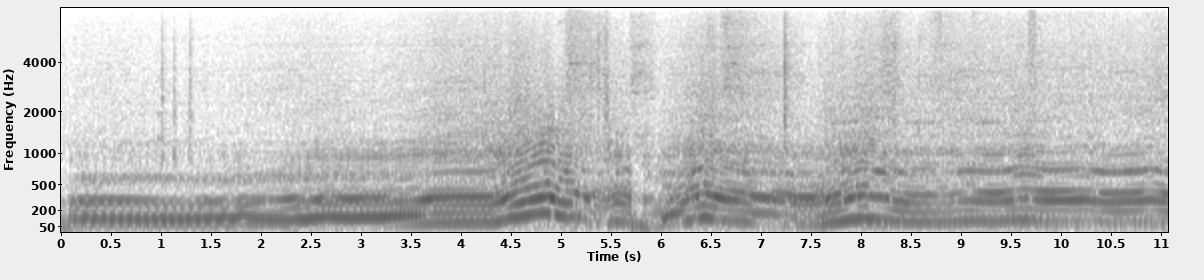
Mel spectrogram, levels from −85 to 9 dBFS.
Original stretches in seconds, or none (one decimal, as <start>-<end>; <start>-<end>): 0.0-11.1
